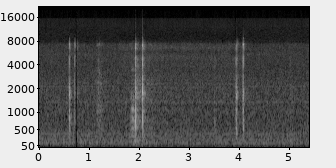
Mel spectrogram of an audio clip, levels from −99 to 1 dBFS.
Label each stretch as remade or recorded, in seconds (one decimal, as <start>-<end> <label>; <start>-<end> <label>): 0.0-1.6 recorded; 1.6-4.1 remade; 4.1-5.4 recorded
